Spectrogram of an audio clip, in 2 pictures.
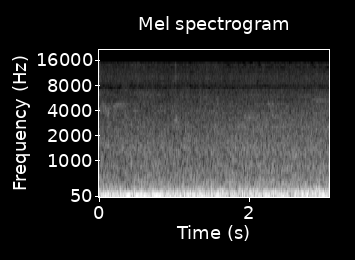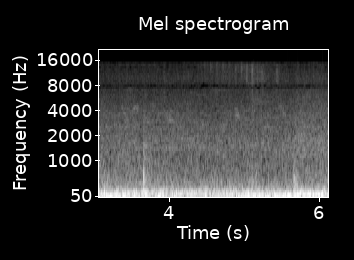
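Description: A bird pecks at scraps of food in the grass.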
